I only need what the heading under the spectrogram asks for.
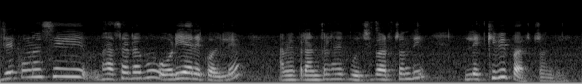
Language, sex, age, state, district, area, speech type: Odia, female, 45-60, Odisha, Ganjam, urban, spontaneous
